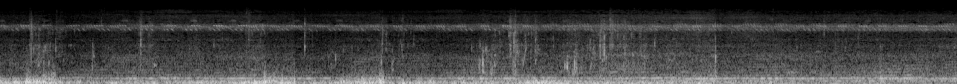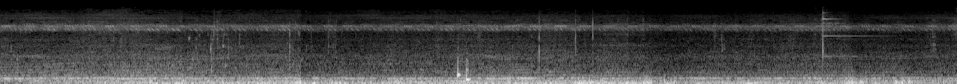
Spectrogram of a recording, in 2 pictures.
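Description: Steady high-pitched trilling of night insects and a steady low drone, under heavy rumbling, rustling and knocks from someone wading and grabbing a frog out of wet grass close to the microphone.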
